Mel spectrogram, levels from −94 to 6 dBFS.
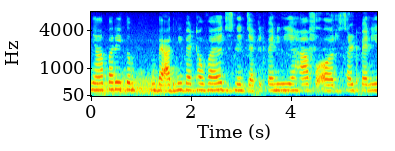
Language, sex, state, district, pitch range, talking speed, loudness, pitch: Hindi, female, Chhattisgarh, Bilaspur, 215-230 Hz, 165 wpm, -18 LUFS, 220 Hz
